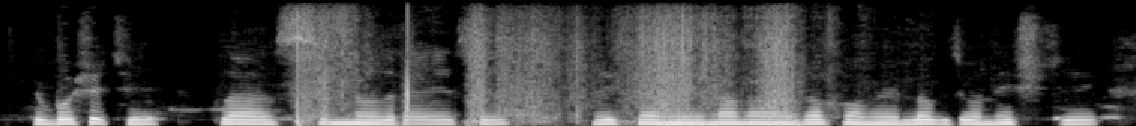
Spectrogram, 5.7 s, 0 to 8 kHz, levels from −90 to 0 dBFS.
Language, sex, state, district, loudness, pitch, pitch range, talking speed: Bengali, female, West Bengal, Malda, -16 LUFS, 225 Hz, 220-230 Hz, 95 wpm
